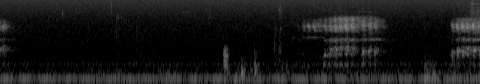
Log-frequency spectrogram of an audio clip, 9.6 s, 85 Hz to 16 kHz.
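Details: Newborn lambs less than five hours old, walking and nursing with their mother; a few soft clicks, then a strong quavering bleat from about 6 to 7.5 seconds and another beginning near 9 seconds, over low steady hum.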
